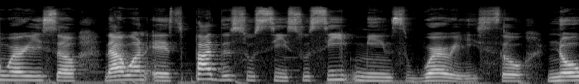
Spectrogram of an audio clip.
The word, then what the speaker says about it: pas de souci: People would not say pas de souci, but they would rather say pas de souci, pas de souci. So you almost don't hear the E in de, pas de souci.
